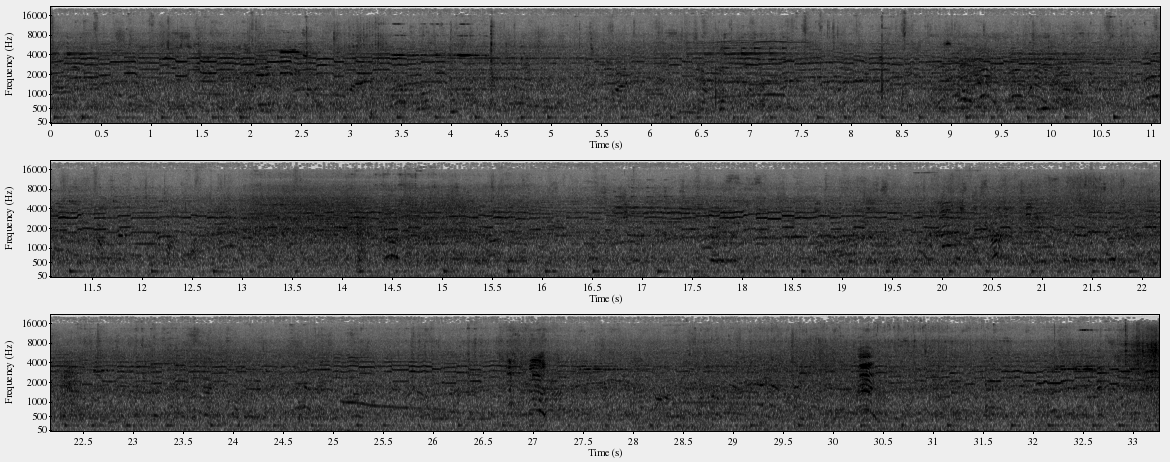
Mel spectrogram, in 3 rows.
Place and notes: {"title": "Derb Zaari, Marrakech, Marokko - Cafe de France", "date": "2018-11-27 12:04:00", "description": "Recorded from the terrace of the Cafe de France, high above the Jemaa el Fna, the sounds of the square are almost pleasantly relaxing.\nRecorded with Sony PCM-D100 with built-in microphones", "latitude": "31.63", "longitude": "-7.99", "altitude": "469", "timezone": "Africa/Casablanca"}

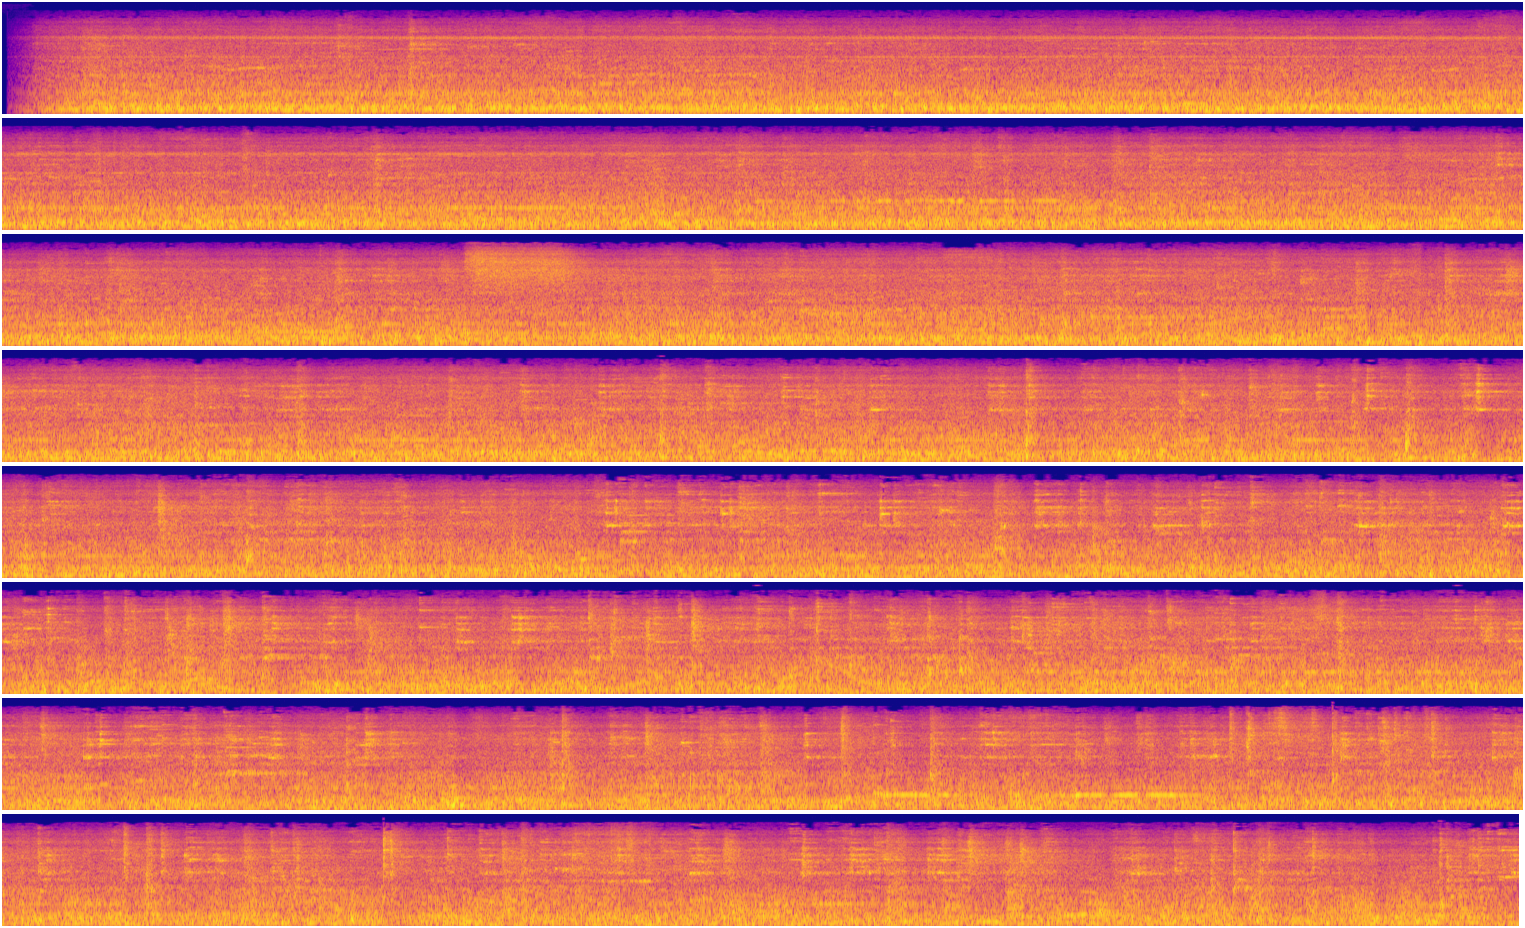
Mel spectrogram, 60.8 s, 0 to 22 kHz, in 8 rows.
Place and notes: {"title": "Briqueterie Le Croc, Les Rairies, France - Briqueterie Le Croc - Brick & Ceramic factory", "date": "2014-11-28 09:36:00", "description": "Various noises within the brick factory. The tinkling sound is caused by broken bricks falling off a conveyer belt.", "latitude": "47.65", "longitude": "-0.20", "altitude": "34", "timezone": "Europe/Paris"}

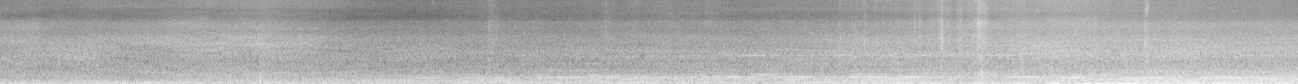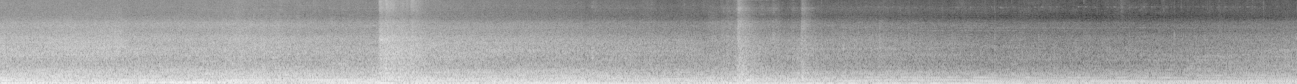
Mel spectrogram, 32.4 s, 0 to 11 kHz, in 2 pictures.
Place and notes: {"title": "Jianzhong St.Miaoli County - Underpass", "date": "2013-10-08 09:21:00", "description": "Walking in the underpass, Traffic Noise, Zoom H4n+ Soundman OKM II", "latitude": "24.57", "longitude": "120.82", "altitude": "48", "timezone": "Asia/Taipei"}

